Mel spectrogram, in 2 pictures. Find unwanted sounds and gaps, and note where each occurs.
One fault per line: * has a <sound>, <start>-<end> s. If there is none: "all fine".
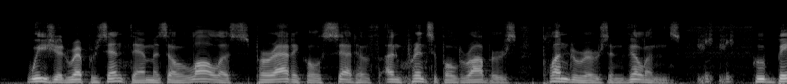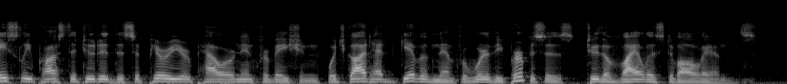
* has a laugh, 7.0-7.3 s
